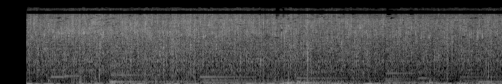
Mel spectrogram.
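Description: Food sizzling loudly as it fries, a dense steady hiss, with a few low held notes underneath. It starts abruptly and begins to fade near the end.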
